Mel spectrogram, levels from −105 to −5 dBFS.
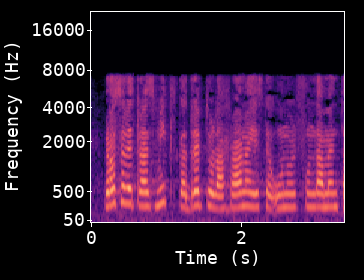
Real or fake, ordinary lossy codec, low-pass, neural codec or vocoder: real; AAC, 48 kbps; 7.2 kHz; none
